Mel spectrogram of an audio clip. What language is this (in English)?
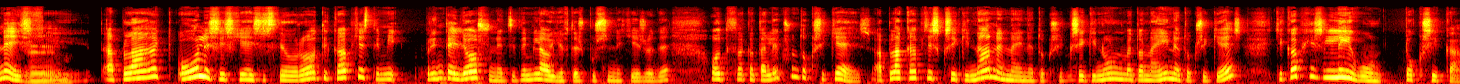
Greek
